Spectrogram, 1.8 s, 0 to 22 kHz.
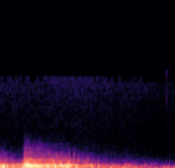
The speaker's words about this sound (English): The gas cannon is highly directional with an explosion, several times louder than the sound of a 12-gauge scare cartridge.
